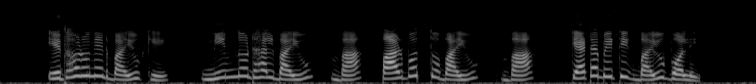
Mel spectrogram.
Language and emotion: Bengali, neutral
